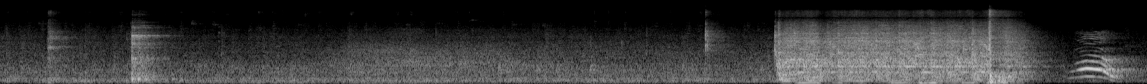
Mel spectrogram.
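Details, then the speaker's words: Stuck Mercruiser 3.0L marine engine with cleaned points: starter cranks steadily, then the engine catches roughly and stumbles out; misfire from spark plug wires connected backwards. "whoa oh there had the spark plug wire backwards"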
